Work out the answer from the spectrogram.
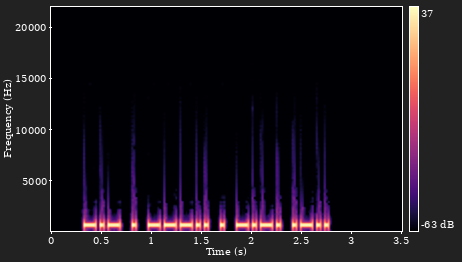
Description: Morse code, heard as a keyed tone, about 30 wpm, 700 Hz. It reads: KE8ECL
